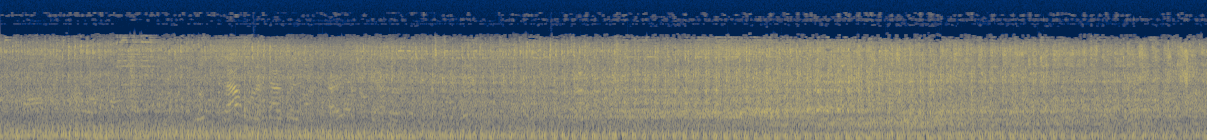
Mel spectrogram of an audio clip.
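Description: An engine running steadily at low speed: a low, even rumble that holds throughout.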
